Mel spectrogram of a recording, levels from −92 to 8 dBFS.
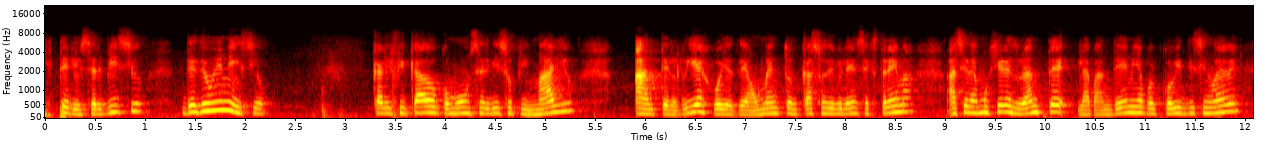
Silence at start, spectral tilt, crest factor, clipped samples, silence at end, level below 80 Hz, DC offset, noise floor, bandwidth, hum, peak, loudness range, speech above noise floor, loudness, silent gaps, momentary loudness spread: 0 s; -6.5 dB/octave; 22 dB; under 0.1%; 0.1 s; -56 dBFS; under 0.1%; -49 dBFS; 8.6 kHz; none; -2 dBFS; 2 LU; 26 dB; -24 LUFS; none; 9 LU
